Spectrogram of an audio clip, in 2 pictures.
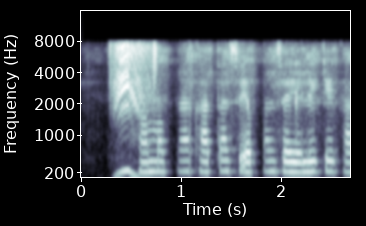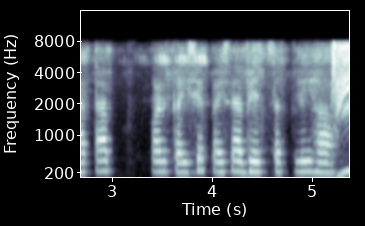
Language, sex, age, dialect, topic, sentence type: Magahi, female, 36-40, Western, banking, question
